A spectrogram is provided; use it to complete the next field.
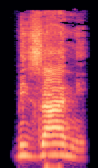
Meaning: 1. scales, balance (device for weighing goods) 2. poetic meter
- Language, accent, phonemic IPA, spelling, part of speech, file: Swahili, Kenya, /miˈzɑ.ni/, mizani, noun, Sw-ke-mizani.flac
